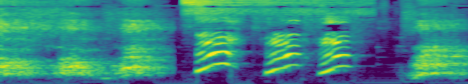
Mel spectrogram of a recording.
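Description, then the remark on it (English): Three sharp, high-pitched dog barks in quick succession, loud, framed by a man's voice speaking before and after. “being upset at his dog. Shut up!”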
